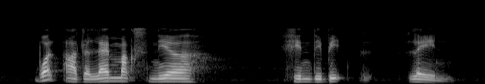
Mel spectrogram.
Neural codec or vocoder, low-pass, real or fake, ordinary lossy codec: none; 5.4 kHz; real; none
